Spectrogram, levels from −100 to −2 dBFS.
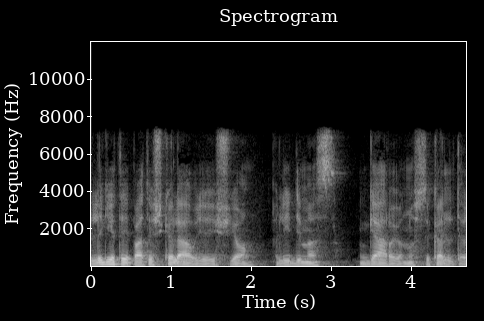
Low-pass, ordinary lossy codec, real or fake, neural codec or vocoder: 7.2 kHz; MP3, 64 kbps; real; none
